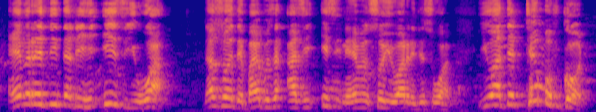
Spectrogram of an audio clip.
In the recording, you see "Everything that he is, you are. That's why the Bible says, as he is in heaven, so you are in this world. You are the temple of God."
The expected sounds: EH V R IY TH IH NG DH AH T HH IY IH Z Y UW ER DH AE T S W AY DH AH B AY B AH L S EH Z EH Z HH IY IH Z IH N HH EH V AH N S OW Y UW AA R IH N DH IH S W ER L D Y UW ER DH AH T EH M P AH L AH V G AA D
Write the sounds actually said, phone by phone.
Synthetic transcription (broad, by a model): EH V R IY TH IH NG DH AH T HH IY IH Z Y UW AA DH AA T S W AY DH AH B AY B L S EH EH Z HH IY IH Z IH N HH EH V AH N S OW Y UW AA R IH N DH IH S W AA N Y UW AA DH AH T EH M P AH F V G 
